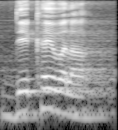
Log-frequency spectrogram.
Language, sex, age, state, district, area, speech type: Maithili, male, 30-45, Bihar, Supaul, urban, read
